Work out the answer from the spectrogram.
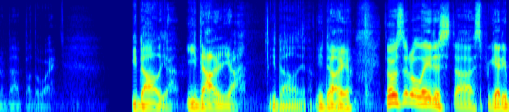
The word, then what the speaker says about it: Idalia: Is the correct pronunciation of that, by the way? Idalia.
